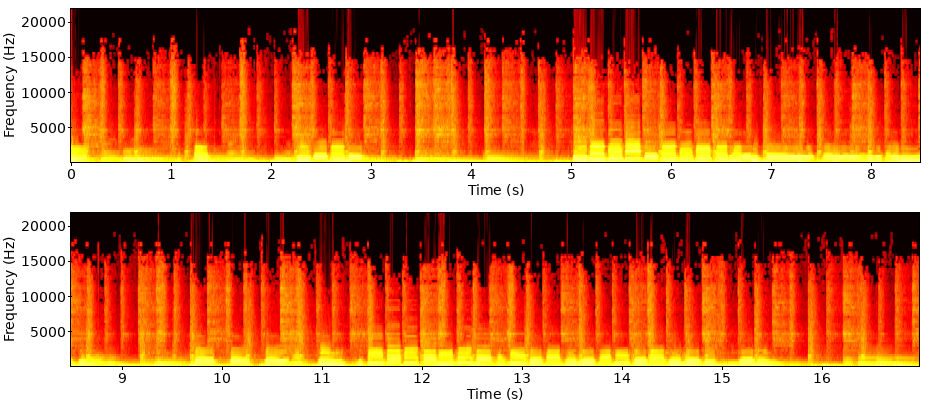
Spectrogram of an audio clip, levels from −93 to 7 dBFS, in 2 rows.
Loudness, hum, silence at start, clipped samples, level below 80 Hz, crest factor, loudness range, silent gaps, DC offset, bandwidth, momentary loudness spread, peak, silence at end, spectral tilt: -11 LUFS; none; 0 s; 0.2%; -20 dBFS; 10 dB; 3 LU; none; under 0.1%; 17 kHz; 7 LU; 0 dBFS; 0 s; -5.5 dB/octave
